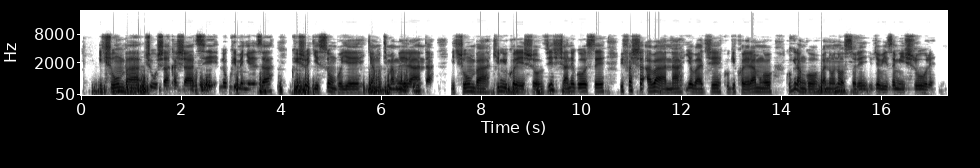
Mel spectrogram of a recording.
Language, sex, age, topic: Rundi, male, 36-49, education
